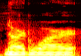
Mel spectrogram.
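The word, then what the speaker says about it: Nardwuar: Yeah, it was, I've gone through, man, I went through a rabbit hole of just like Nardwar. That's right. That's how you say it.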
